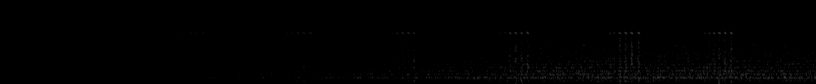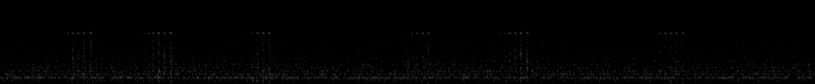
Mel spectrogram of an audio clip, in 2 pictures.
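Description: Faint nature ambience fading in: short high chirps of small animals, roughly one a second at uneven spacing, over a steady hiss and a low hum.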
